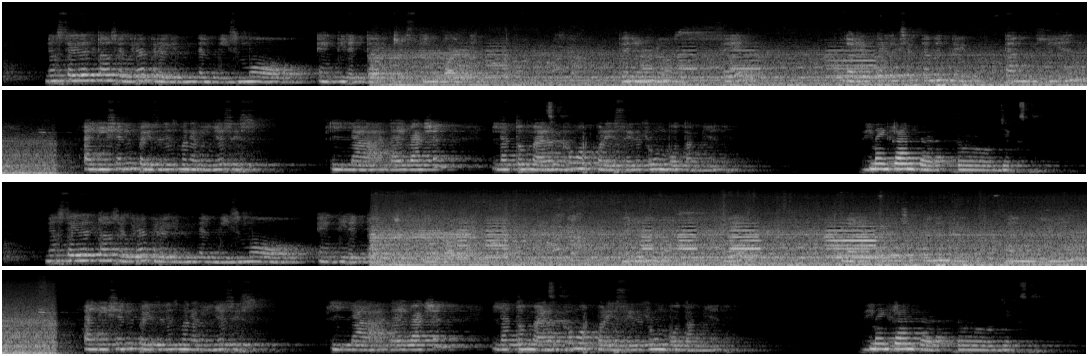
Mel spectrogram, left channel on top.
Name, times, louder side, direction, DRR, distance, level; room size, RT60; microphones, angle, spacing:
voice 1, 0.4-2.9 3.1-4.9 5.6-5.7 6.2-7.4 7.7-7.8 8.4-9.6 10.0-11.0 11.6-13.4 14.1-15.2 15.7-18.0 19.4-19.8, left 1 dB, 40° left, 2 dB, 6.9 m, -28 dB
sound 1, 3.7-11.4, right 5 dB, 70° right, 0.7 m, -25 dB
voice 2, 6.2-6.7 16.3-16.6 19.5-21.2, left 3 dB, 75° left, 5 dB, 1.3 m, -25 dB
24.0 x 19.5 x 8.0 m, 1.1 s
head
